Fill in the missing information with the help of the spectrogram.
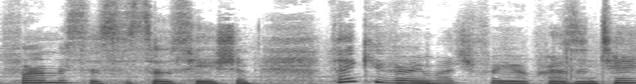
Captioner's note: speaking French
